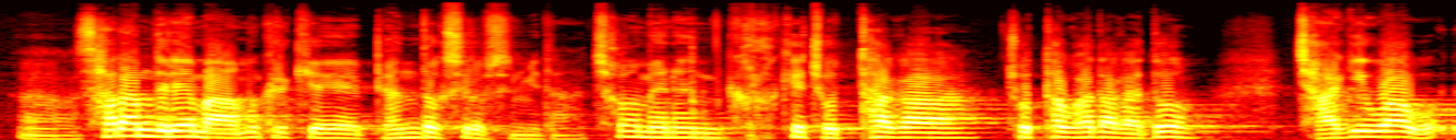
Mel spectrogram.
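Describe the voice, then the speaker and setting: A man preaching a sermon as pastor, earnest and emphatic, often putting questions to the congregation. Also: mid-range voice. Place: church sanctuary. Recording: long reverb of a church hall.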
